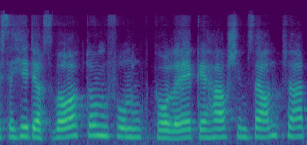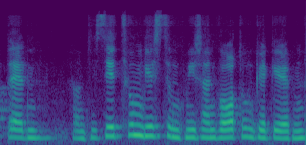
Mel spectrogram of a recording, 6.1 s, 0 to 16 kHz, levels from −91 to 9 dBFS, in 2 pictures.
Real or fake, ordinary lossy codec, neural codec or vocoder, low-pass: fake; Opus, 32 kbps; codec, 16 kHz in and 24 kHz out, 0.6 kbps, FocalCodec, streaming, 4096 codes; 10.8 kHz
